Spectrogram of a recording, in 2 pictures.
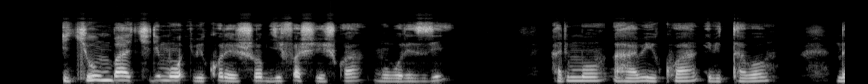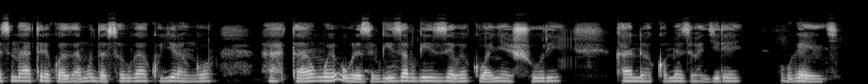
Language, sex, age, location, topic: Kinyarwanda, male, 25-35, Kigali, education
